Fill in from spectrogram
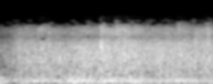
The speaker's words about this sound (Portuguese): Logo em seguida, a chuva se transformou numa violenta tempestade.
